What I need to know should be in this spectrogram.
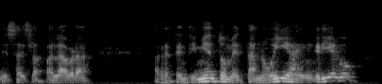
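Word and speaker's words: μετάνοια: La palabra griega metanoía, con acento en la I, metanoía, significa literalmente cambio de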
